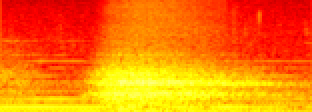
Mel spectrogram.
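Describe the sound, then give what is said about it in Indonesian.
A voice imitates heavy panting with one loud, breathy exhale, lasting under a second over a steady low background hum. “Hah, napasnya terengah-engah.”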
